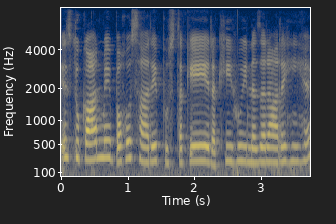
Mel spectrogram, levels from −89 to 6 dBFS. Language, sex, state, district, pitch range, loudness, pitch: Hindi, female, Uttar Pradesh, Ghazipur, 225-255 Hz, -18 LUFS, 235 Hz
